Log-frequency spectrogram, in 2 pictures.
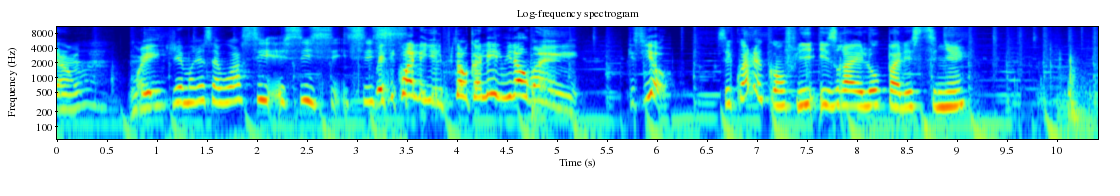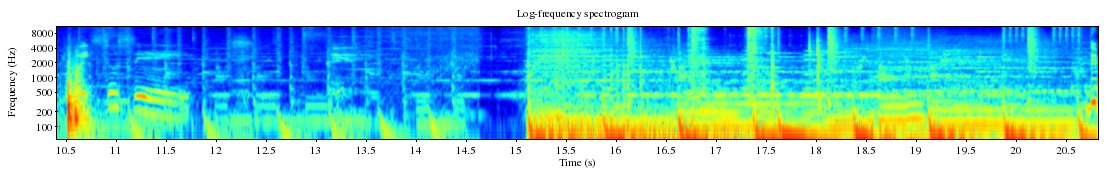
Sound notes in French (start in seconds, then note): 12.0 reniflement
